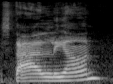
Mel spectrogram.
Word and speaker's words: Starion: In the Japanese language, there's no L, I guess you could say. There's no L sound, so they substitute the L's with R's. So it's it's actually pronounced Stalion.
